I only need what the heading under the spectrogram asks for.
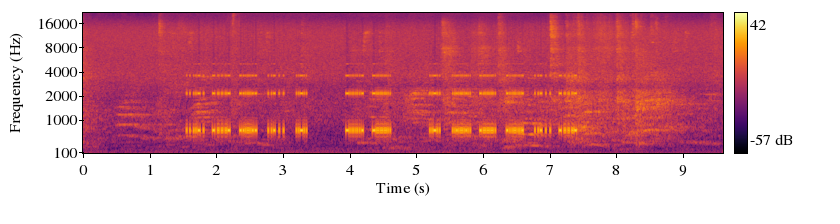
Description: Hellschreiber (Feld-Hell, 122.5 baud), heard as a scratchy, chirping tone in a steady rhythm, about 720 Hz, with the noise of a restaurant. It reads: JA0YI DE IZ6QYA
